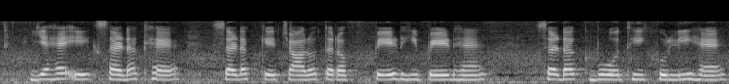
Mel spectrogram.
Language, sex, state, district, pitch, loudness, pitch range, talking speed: Hindi, female, Haryana, Rohtak, 230 Hz, -14 LUFS, 220-235 Hz, 140 wpm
